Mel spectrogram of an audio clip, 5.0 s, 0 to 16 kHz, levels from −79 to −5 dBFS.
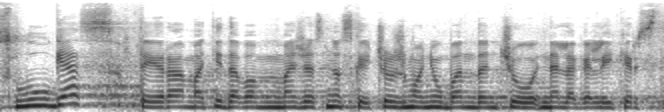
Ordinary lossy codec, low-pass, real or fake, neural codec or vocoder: MP3, 64 kbps; 14.4 kHz; real; none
